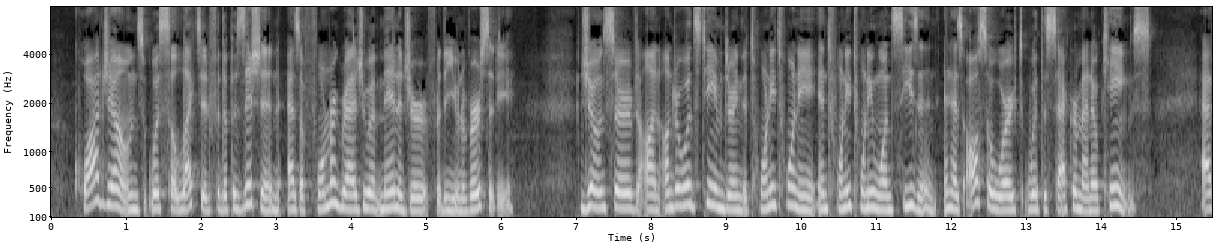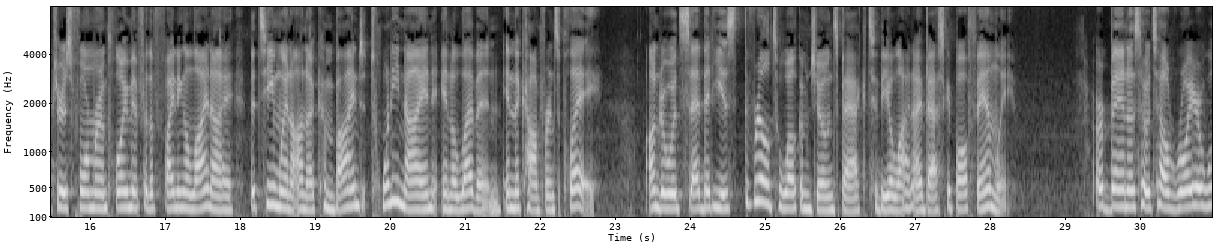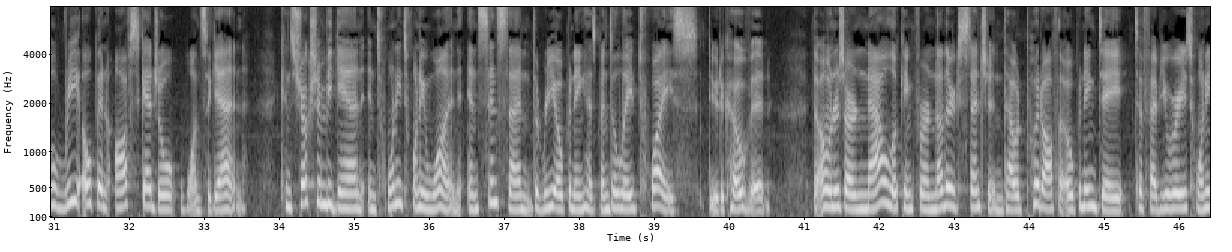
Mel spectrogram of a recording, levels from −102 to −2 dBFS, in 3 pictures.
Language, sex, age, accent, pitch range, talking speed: English, female, 10-29, American, 195-240 Hz, 145 wpm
